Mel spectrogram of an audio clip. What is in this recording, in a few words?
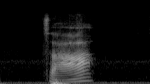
"za", Chinese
